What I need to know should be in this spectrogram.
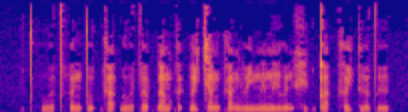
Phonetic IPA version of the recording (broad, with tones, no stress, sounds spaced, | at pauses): t̪ʰ ṳ˨˩ ə̯ t̪ʰ ə˨˦ n t̪ u˨˩ t̚ x a˦˥ t̚ l ṳ˨˩ ə̯ t̪ əː˦˥ p̚ ɗ a˨˦ m k ə˦˥ t̚ ɗ ə̰˧˨ j t͡ɕ a˧ ŋ k a̰˧˨ ŋ v ɨ˧ j m i˨˦ m i˧˩ l ɨ̰˧˨ ŋ x i˦˥ k̚ t̪ a˦˥ t̚ x ə˧ j k ɨ˧˩ ə̯ t̪ ɨ˨˦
